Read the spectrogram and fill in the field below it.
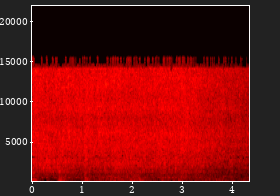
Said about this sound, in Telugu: ఇలా ఫ్రై అయిన తర్వాత దీంట్లోకి మనం కడిగి పెట్టుకున్నాం కదా ఈ బంగాళాదుంప ముక్కల్ని యాడ్ చేద్దాము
